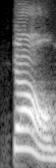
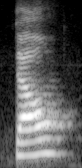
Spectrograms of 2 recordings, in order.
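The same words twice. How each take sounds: First: The tone is falling. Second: The tone is not falling. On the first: It means arrive. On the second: It means knife.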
